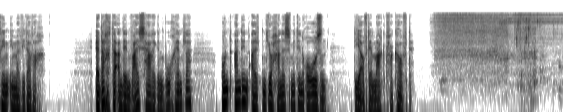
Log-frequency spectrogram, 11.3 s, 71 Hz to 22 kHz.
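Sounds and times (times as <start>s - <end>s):
speech: 0.0s - 0.9s, 1.9s - 8.3s
water running from a bathroom tap into a basin: 8.6s - 11.2s.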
